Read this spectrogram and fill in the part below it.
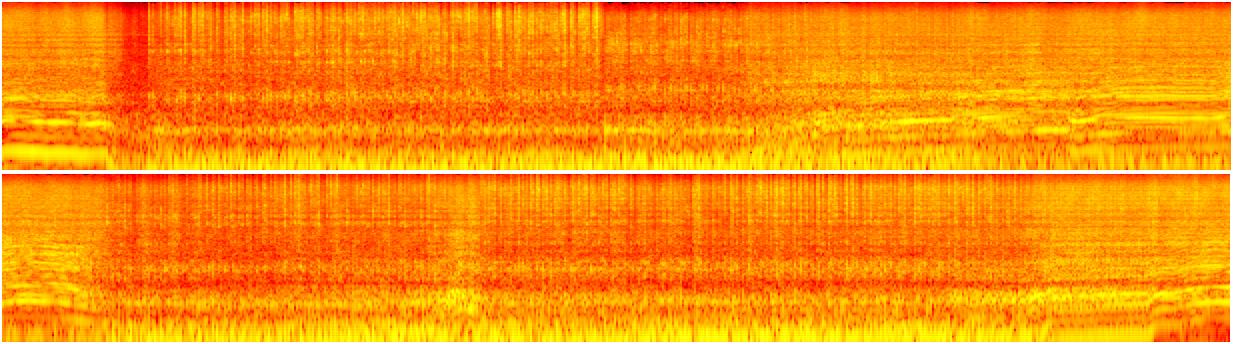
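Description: A loud drag racing engine rumbles and idles roughly.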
